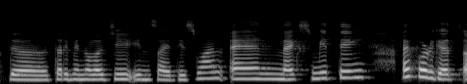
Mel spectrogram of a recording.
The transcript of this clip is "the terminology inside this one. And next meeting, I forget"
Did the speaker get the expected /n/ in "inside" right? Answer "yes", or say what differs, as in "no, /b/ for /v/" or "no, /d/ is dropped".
yes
